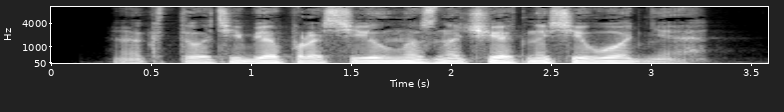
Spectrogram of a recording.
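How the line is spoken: Growl. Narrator (Russian): прорычал он

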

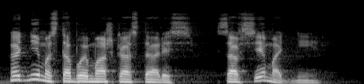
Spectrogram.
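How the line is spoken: Sad statement. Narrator (Russian): Олег грустно констатировал

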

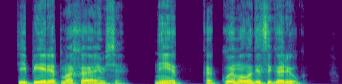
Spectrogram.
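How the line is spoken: Very affectionate. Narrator (Russian): Он очень ласково сказал это

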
